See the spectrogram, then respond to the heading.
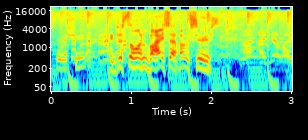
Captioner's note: all laugh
